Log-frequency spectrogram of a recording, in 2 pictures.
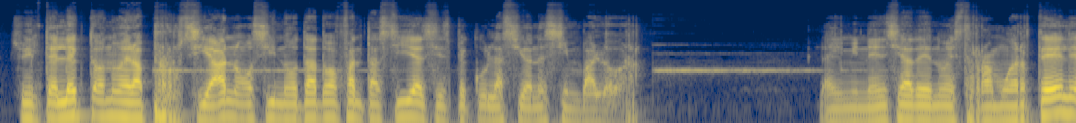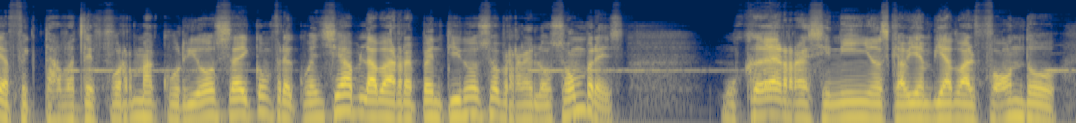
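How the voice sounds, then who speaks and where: A man narrating a horror audiobook in the first person, reading solemnly and deliberately with theatrical emphasis. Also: mid-range voice, fairly even intonation, a little hiss or hum. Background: music.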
